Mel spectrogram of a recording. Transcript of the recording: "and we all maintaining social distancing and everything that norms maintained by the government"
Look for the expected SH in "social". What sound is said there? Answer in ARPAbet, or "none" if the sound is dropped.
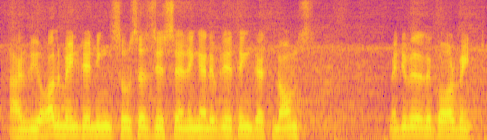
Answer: S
